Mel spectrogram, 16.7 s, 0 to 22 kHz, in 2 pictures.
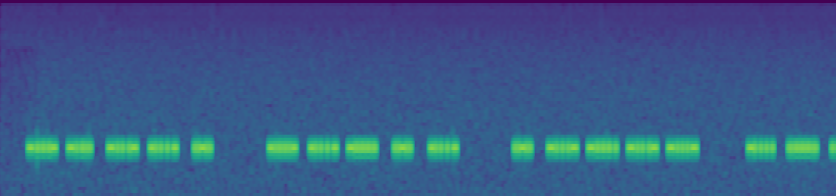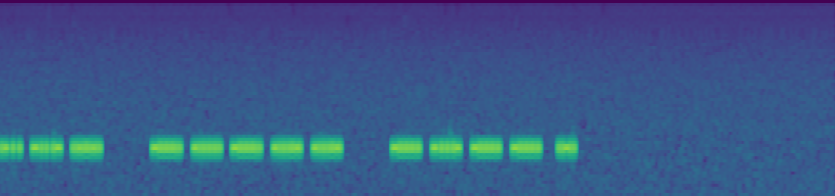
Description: Hellschreiber (Feld-Hell, 122.5 baud), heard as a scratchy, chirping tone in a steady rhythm, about 1000 Hz. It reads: AKMVI OVBIV IHFMN LSYMZ ECEGG BABBI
